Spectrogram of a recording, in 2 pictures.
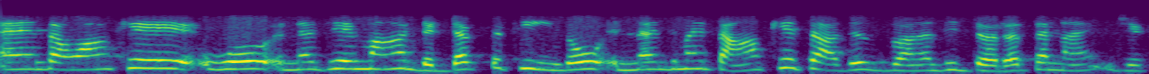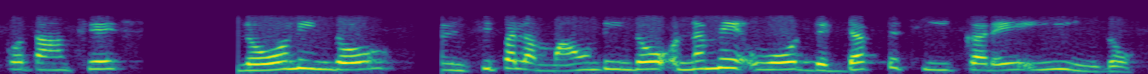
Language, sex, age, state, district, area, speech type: Sindhi, female, 30-45, Maharashtra, Thane, urban, conversation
